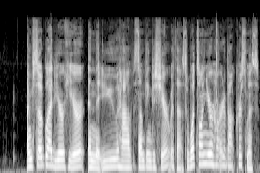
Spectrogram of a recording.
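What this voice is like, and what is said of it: Slightly rough, hoarse voice. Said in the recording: “your voice is a little rough”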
